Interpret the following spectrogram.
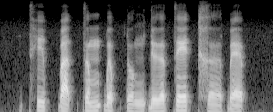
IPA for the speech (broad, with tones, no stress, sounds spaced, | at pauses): t̪ʰ i˦˥ p̚ ɓ a˨˩ t̚ t̪ ə˨˦ m ɓ ə˨˩ p̚ ɗ o̤˨˩ ŋ ɗ ɨ˨˦ ə̯ t̪ e˦˥ t̚ x ə̤ː˨˩ ɓ ɛ˨˩ p̚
